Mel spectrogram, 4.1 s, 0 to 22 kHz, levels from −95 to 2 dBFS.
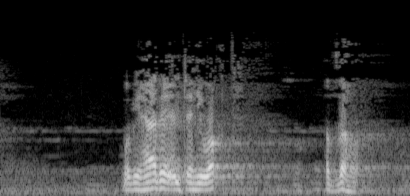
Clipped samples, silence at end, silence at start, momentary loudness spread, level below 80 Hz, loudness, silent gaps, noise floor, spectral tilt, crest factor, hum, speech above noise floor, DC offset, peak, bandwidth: under 0.1%; 0.05 s; 1.2 s; 26 LU; -48 dBFS; -18 LUFS; none; -46 dBFS; -7 dB/octave; 18 dB; none; 29 dB; under 0.1%; -2 dBFS; 9.6 kHz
